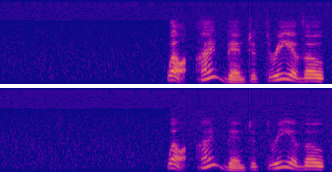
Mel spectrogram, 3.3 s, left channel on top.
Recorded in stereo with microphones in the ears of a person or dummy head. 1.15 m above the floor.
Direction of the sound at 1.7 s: 55° left (ahead or behind).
